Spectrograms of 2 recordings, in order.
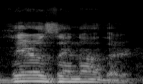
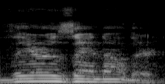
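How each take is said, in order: No difference in how they are said.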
